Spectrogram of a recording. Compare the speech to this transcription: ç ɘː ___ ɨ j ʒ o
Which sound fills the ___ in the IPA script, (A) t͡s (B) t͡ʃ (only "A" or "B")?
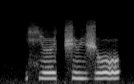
B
